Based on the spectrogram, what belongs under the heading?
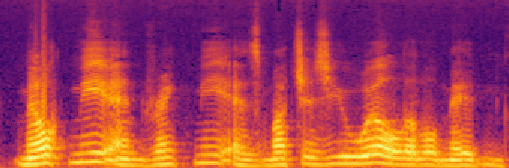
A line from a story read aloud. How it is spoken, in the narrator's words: cried the cow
